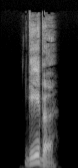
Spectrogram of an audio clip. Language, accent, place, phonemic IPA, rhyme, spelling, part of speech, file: German, Germany, Berlin, /ˈɡɛːbə/, -ɛːbə, gäbe, verb / adjective, De-gäbe.ogg
- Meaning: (verb) first/third-person singular subjunctive II of geben; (adjective) synonym of annehmbar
